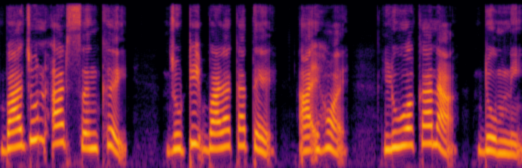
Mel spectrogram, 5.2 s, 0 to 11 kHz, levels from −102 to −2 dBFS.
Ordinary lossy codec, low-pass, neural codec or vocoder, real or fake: none; 9.9 kHz; vocoder, 22.05 kHz, 80 mel bands, Vocos; fake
